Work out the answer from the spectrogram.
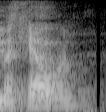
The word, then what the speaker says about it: McClellan: Yeah, my friend and BJ Callahan has just got him one from McClellan Guitars too. Really? Is that how you say it, McClellan?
